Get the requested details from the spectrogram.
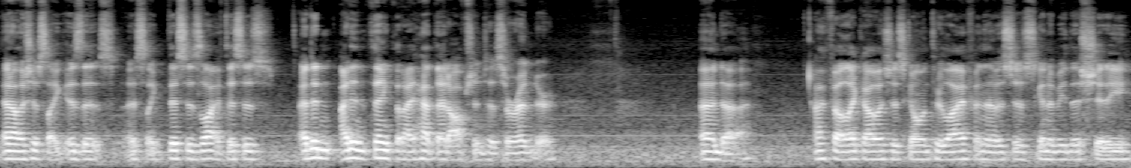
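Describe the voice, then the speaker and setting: Delivered at a fairly quick pace in a monotone, flat intonation, the voice shows vocal fry amid audible room echo. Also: man, medium pitch for a man. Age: 20s. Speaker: vlogger. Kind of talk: testimony. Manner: halting, with pauses and stammering.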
